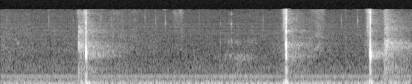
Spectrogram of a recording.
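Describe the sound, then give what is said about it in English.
Three sharp finger snaps ring out, spaced unevenly with a long pause after the first and two quicker ones at the end, each a bright crisp click over faint background hum. “You snapped your fingers.”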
